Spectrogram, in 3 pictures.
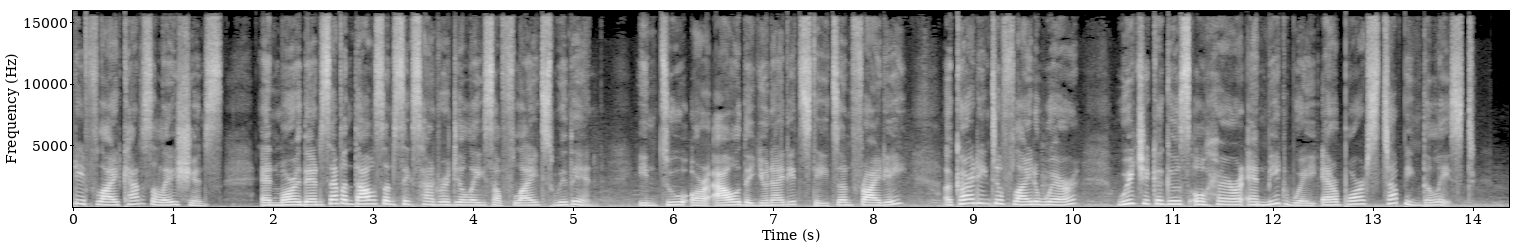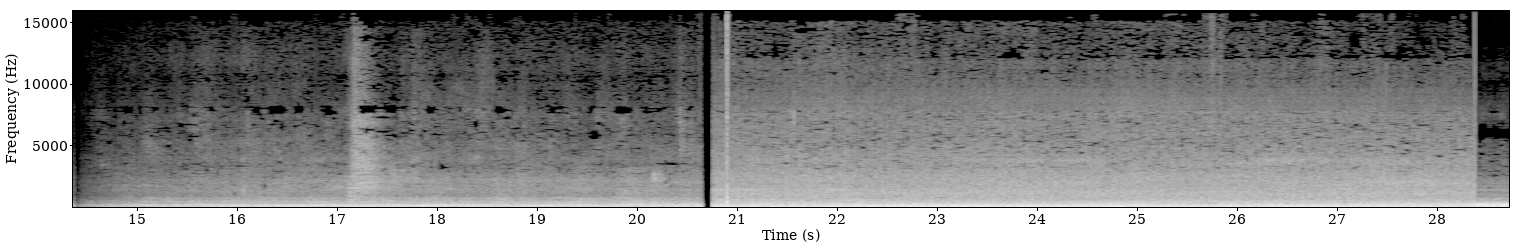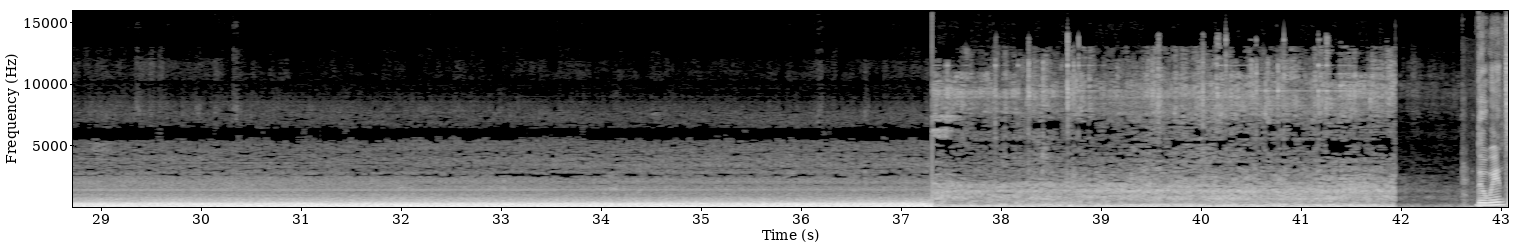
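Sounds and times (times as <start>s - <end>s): diesel engine rumbling: 20.8s - 28.4s
loud rushing rumble: 20.8s - 42.0s.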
